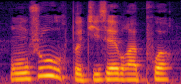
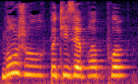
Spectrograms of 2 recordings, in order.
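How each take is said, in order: First: Lower, ponderous greeting; a hint of a heavy elephant. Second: Lively tiger calling out; bouncing tiger. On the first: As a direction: lumber through the hello like an elephant. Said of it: "saluait pesamment l'éléphant". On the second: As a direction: bounce the hello like a leaping tiger. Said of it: "lançait le tigre en bondissant". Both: A narrator's reading.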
